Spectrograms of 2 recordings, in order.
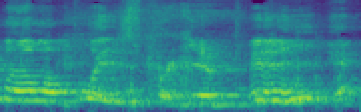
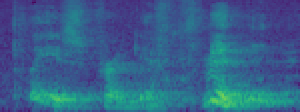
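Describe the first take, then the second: First: Pleading to Mama through a laugh; playful pleading. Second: Low, very soft pleading; hushed plea. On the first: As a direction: beg forgiveness, half laughing, lifting at the end. Acts out plea to Mother. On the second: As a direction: beg forgiveness almost under the breath. Repeats plea, now hushed. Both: Acted.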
